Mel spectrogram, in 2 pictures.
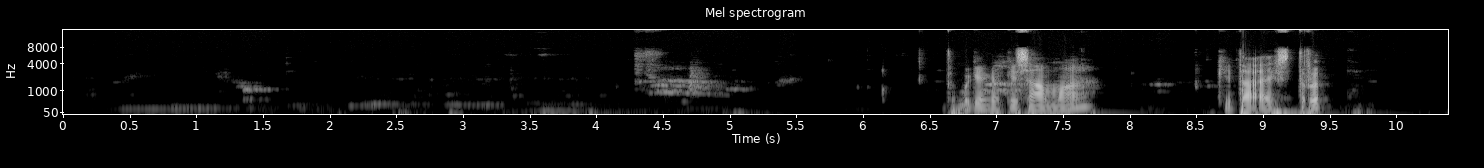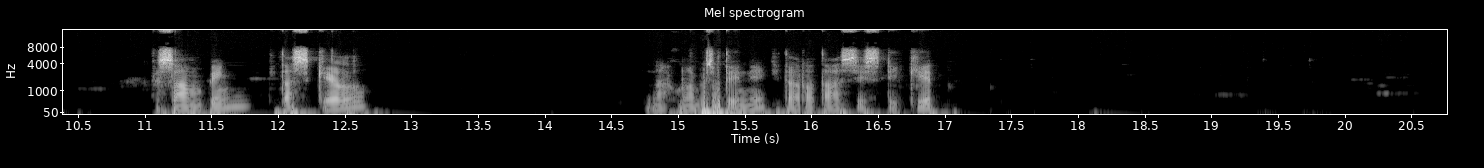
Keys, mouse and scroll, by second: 1.8 right click, 2.8 s, 3.7-5.7 drag, 4.7 ctrl+Tab, 5.7-6.8 middle drag, 5.7 z, 6.8 click, 7.7-9.9 middle drag, 8.1 KP_1, 9.9 e, 11.4-15.2 drag, 12.0 s, 15.2-16.5 middle drag, 15.2 r, 16.5-19.0 drag, 18.6 right click, 19.0-20.7 middle drag.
